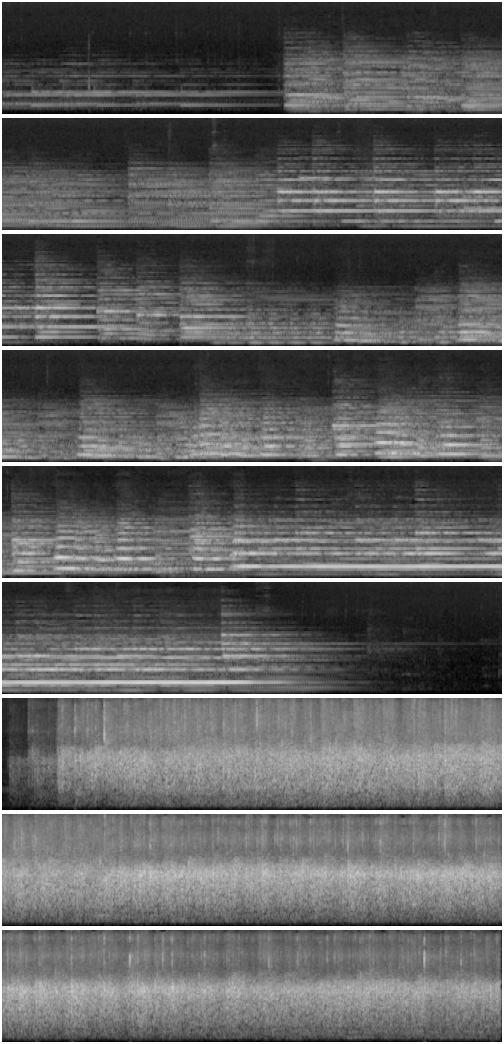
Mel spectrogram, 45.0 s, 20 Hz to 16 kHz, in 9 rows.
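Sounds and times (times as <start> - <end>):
audience applause: 30.0 - 45.0.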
